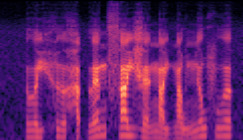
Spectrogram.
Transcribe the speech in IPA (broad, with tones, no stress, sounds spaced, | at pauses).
l ə˨˩ j h ɨ˨˩˦ ə̯ h a˨˩ t̚ l ɛ˧ n s a˧ j ɣ ɛ˨˩˦ ŋ a˨˩˨ j ŋ a˨˩˨ w ɲ əː˧ w f u˧ ə̯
